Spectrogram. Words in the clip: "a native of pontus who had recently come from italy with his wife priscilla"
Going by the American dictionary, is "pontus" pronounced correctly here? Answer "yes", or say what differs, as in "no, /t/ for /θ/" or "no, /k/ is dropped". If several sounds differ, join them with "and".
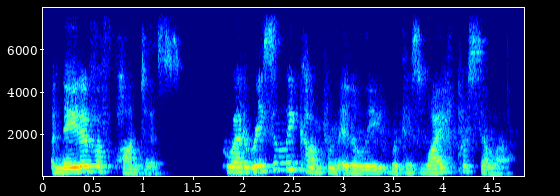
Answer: yes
